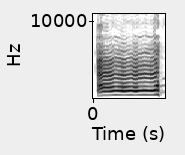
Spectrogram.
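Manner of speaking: high, loud startled "Ah!"; mock alarmed yelp. Healthcare worker reacting to the hopeful forecast, a loud high yelp. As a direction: yelp as if caught off guard. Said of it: "I was like".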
